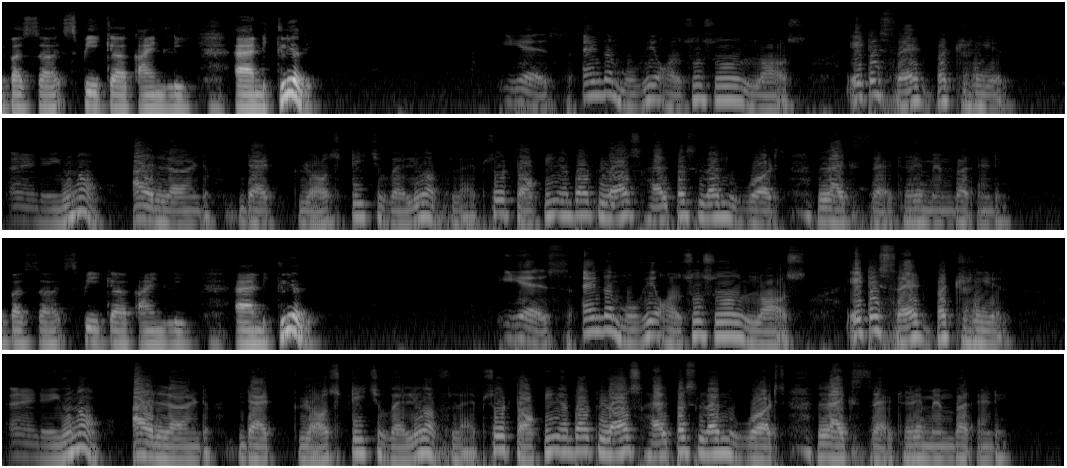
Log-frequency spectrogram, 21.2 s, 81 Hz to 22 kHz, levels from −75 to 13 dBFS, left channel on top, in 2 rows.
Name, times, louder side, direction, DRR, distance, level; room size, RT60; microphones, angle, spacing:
voice 1, 0.0-3.1, left 5 dB, 75° left, 0.5 m, -25 dB
voice 2, 5.0-5.6 5.8-8.0 8.5-10.1 10.7-11.6 11.9-12.6 13.0-13.3 13.6-20.7, right 4 dB, 40° right, 0.5 m, -33 dB
4.4 x 3.5 x 3.5 m
head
